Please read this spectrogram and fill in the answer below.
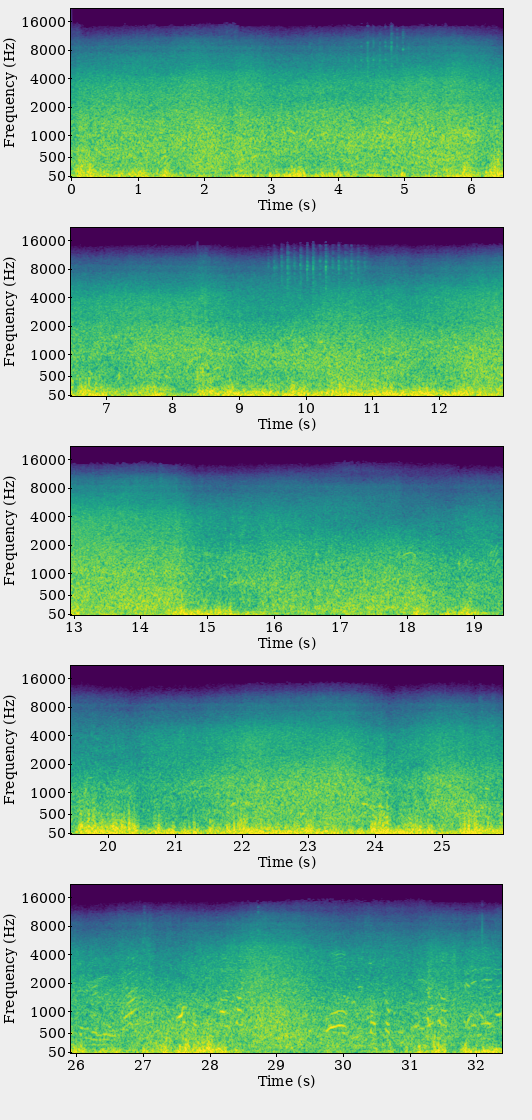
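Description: Surf washing onto a beach, with wind buffeting the microphone in gusts that give a shifting low rumble.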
